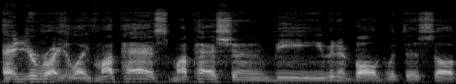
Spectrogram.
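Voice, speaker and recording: A man with a New Jersey accent at a moderate pace. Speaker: streamer. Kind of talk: live stream chat. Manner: loud.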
